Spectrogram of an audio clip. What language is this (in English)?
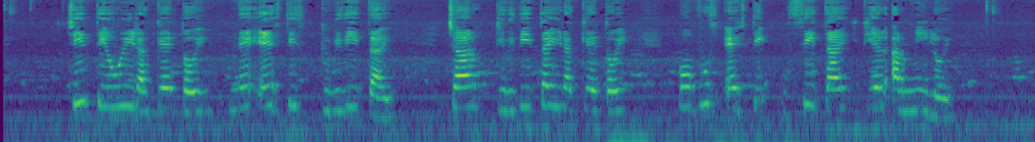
Esperanto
